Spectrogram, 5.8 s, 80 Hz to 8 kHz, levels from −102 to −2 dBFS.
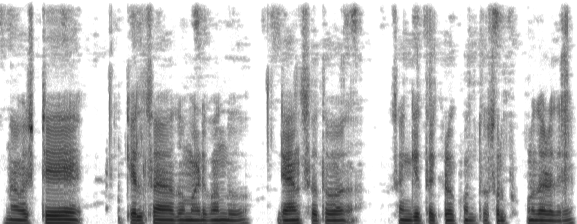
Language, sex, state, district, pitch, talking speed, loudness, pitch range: Kannada, male, Karnataka, Bijapur, 115 Hz, 115 wpm, -20 LUFS, 115-120 Hz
